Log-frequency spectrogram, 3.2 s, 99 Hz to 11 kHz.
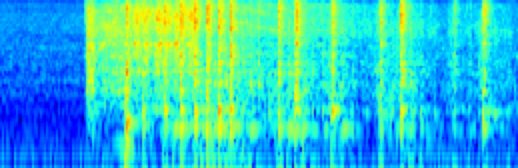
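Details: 1997 Mitsubishi Eclipse GSX, 2G wiring with 95/96 cam sensor and 95 ECU: starter spins with uneven chuffing for about three seconds but never catches; owner suspects timing or the cam angle sensor.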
